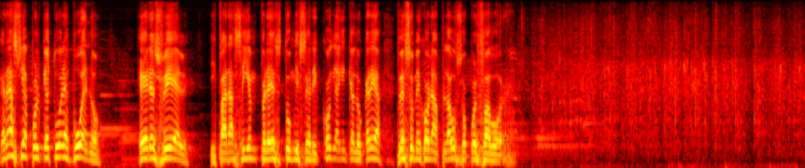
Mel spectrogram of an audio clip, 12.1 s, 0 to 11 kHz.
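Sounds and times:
congregation applauding: 0:07.5 - 0:12.0.

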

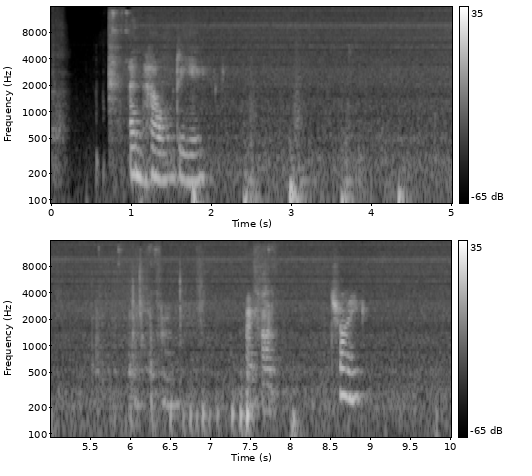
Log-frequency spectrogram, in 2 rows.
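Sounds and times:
recording hiss: 0:00.0 - 0:10.0
soft low thumps: 0:01.1 - 0:05.0.

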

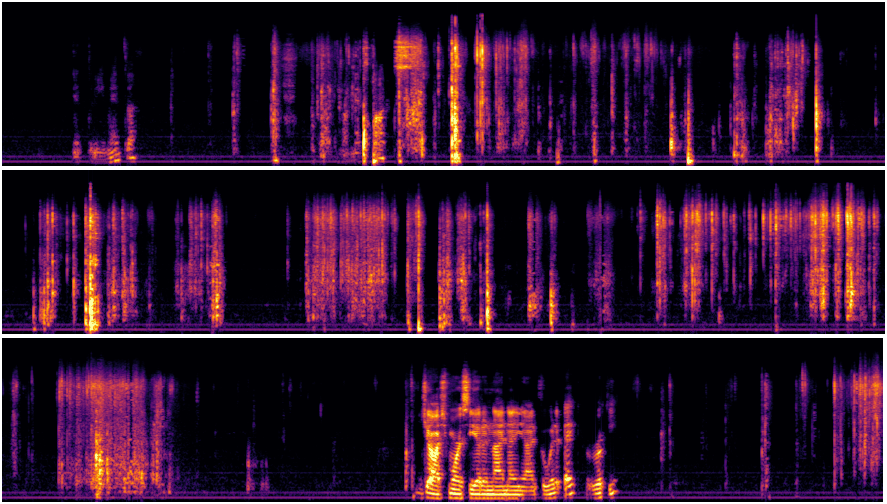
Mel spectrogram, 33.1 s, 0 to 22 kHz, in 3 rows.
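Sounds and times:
faint steady hum: 0:00.0 - 0:33.0
foil packs ripping and crinkling: 0:03.9 - 0:08.5, 0:09.2 - 0:10.2, 0:11.4 - 0:13.8, 0:14.7 - 0:17.8, 0:18.4 - 0:24.3, 0:32.0 - 0:33.0
cardboard box tearing: 0:22.8 - 0:24.2.

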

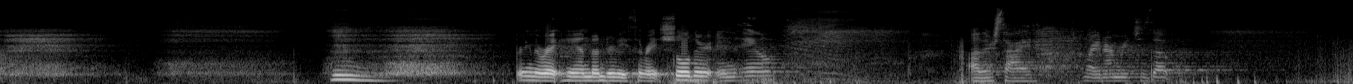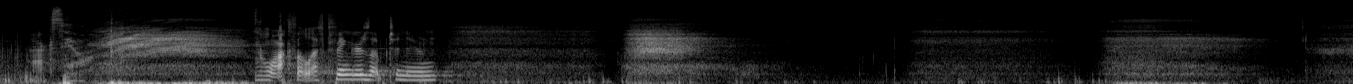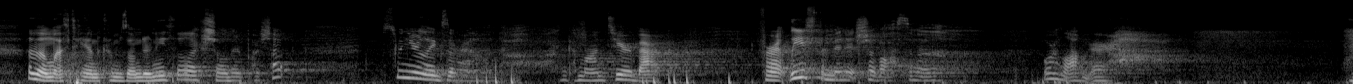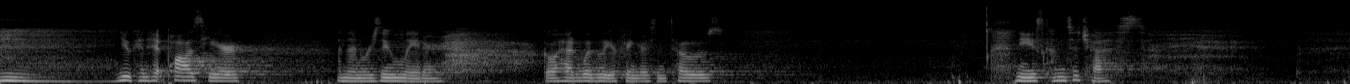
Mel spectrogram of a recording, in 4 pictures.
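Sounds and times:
woman breathing slowly: 0:00.0 - 0:05.2, 0:07.5 - 0:13.6, 0:14.4 - 0:16.2, 0:17.8 - 0:21.7, 0:22.4 - 0:27.4, 0:29.7 - 0:31.0, 0:31.6 - 0:41.8, 0:43.1 - 0:44.0, 0:44.9 - 0:46.1, 0:47.8 - 0:50.8, 0:51.8 - 0:54.0.

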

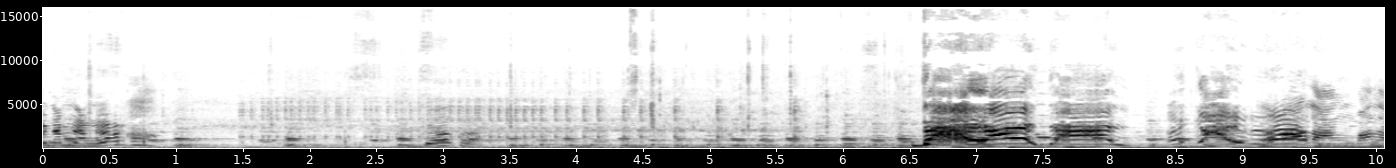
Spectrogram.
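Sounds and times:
app wheel ticking: 0:00.0 - 0:06.5
light background music: 0:00.0 - 0:10.0.

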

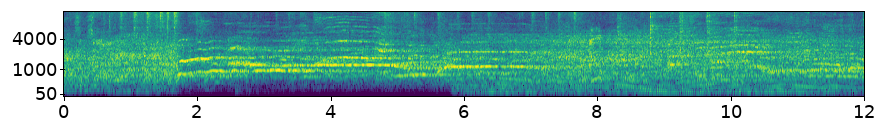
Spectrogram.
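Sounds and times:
droning rumble of amplified instruments: 0:05.8 - 0:12.0.

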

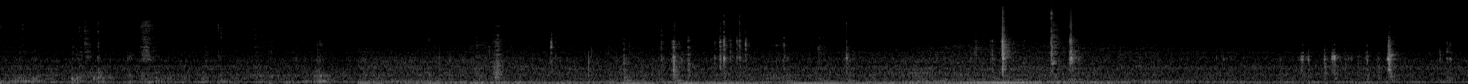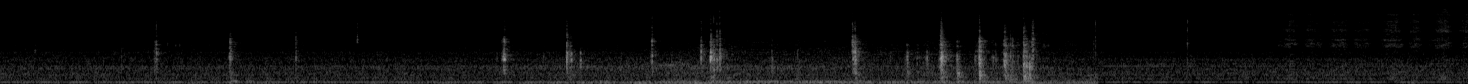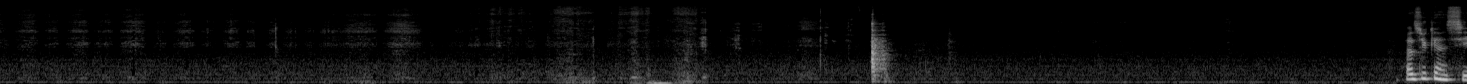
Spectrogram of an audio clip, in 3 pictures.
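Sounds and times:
scratchy pencil strokes: 0:27.4 - 0:37.9, 0:39.7 - 0:41.8.

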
